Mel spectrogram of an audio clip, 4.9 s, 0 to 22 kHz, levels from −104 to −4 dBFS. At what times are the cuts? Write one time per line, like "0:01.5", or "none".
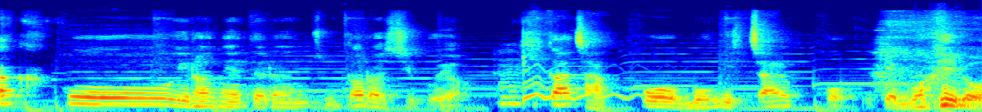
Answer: none

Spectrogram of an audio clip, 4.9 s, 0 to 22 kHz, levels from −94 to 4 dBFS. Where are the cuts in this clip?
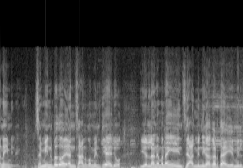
none

